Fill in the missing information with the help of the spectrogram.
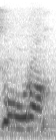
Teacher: untuk waqaf ya kalau ta marbutah seperti ini ya menjadi surah seperti ha seperti ha mati ya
